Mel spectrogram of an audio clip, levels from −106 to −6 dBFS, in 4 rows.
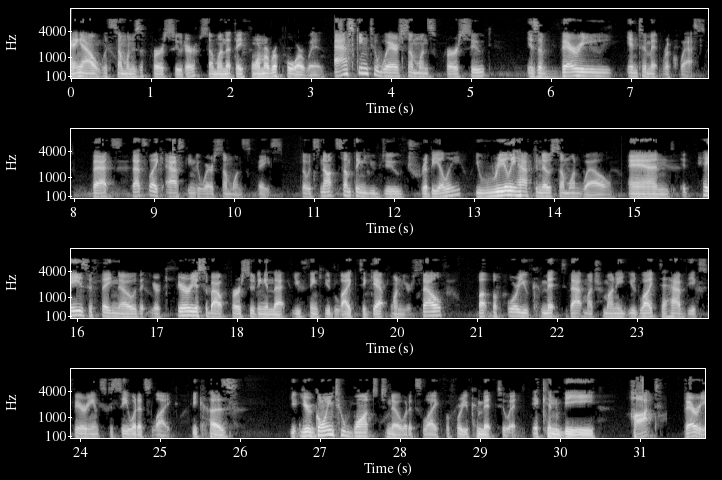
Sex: male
